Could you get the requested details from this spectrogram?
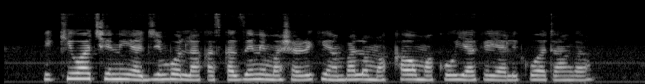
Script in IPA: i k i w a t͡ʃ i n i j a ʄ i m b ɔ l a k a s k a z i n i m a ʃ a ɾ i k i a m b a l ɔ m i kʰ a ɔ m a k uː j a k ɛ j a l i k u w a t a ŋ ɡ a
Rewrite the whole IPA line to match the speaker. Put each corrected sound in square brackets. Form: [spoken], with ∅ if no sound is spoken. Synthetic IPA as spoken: i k i w a t͡ʃ i n i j a ʄ i m b ɔ l a k a s k a z i n i m a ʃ a ɾ i k i a m b a l ɔ m [a] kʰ a ɔ m a k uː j a k ɛ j a l i k u w a t a ŋ ɡ a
